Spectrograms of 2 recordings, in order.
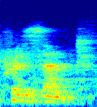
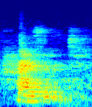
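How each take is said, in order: First: The stress is on the second syllable. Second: The stress is on the first syllable. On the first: It means to give, award or formally show. "when the stress is on the second syllable, we say present" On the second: It means being in a place now, or a gift. "the stress is on the first syllable"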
